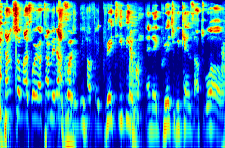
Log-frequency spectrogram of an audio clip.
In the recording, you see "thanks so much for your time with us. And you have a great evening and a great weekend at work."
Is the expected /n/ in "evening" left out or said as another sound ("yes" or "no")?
yes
